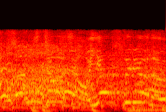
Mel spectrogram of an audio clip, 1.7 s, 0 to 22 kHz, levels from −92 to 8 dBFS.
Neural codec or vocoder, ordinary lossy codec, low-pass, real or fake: none; none; 7.2 kHz; real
